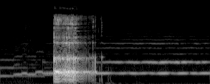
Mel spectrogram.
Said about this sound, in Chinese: 左边的头一边舔着嘴唇，一边打了一个大饱嗝，看样子啊，他是吃得够饱的了。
